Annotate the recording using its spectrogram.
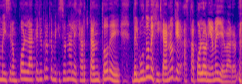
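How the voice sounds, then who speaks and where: Speaking at a very fast pace with hardly any pauses, a woman talks in a high pitch. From Spain. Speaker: actress. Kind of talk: TV interview; interview answer. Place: studio. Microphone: handheld.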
